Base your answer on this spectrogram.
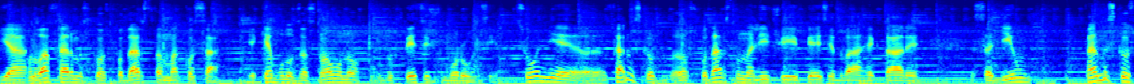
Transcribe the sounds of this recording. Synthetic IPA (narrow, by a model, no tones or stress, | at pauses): jaɦɔlˠɔʋafɛrmesʲkɔɦɔspɔd̪ɑrst̪ʋɐmɐkɔsɑ̰t̪jɐ̰kɛbʊlˠɔzɐsnɔʋɐnɔwd̪ʋuxt̪ɪsʲɐt͡ʃnʲɔmʊɾɔt͡sʲḭsʲɔɦɔdʲnʲifɛrmesʲkɔɦɔspɔd̪ɑrst̪ʋɐnɐlʲit͡ʃʊjɛpʲjɐd̪esʲad̪d̪ʋaɦekt̪ɑɾɪ | sɐdʲiwfɛrmesʲkɔɦɔ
